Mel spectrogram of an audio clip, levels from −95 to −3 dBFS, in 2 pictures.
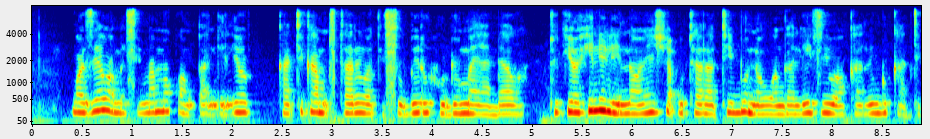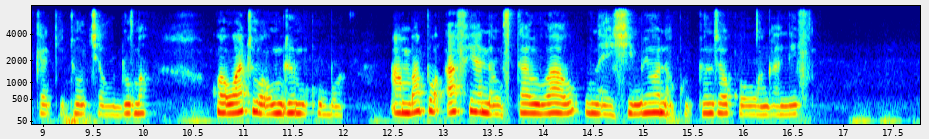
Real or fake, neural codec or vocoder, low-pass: fake; codec, 16 kHz, 8 kbps, FunCodec, trained on LibriTTS, 25 frames a second; 7.2 kHz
